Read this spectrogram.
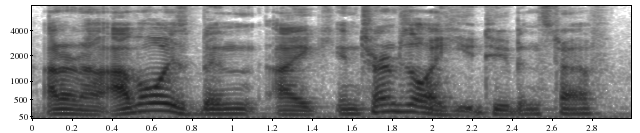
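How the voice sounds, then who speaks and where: A man's voice: mid-range voice, lively intonation, brisk, vocal fry. A young man casually chatting and reacting while streaming a fishing game, laid-back and rambling as he answers chat.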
